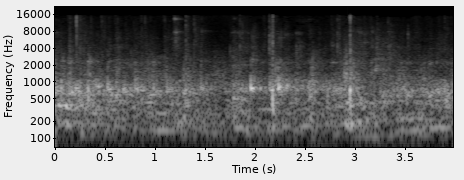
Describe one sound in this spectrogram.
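Plastic checkers click as they are moved on a wooden board.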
